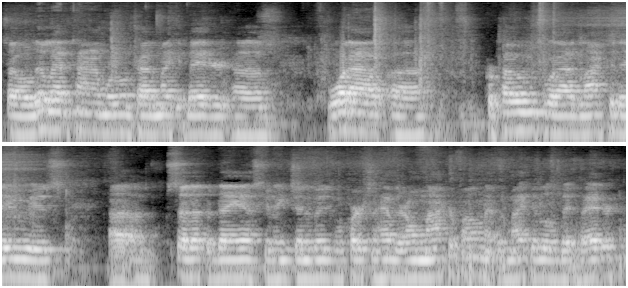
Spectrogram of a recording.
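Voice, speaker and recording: A man speaks at a medium pitch with monotone, flat intonation. Room echo is audible, and background noise is noticeable. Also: moderate pace. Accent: American. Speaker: county official chairing a public meeting. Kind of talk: public meeting. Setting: meeting room with room microphone. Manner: loud.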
